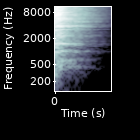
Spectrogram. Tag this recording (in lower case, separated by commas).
cymbal, hi-hat, percussion, music, musical instrument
